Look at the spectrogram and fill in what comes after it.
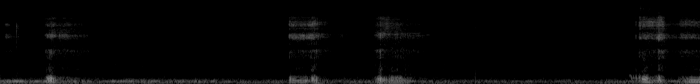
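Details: Sleeping Dachshund snoring, loud rasping snorts at irregular intervals of about one to three seconds, each a short broadband burst over a steady low hum, with quiet breathing between.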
